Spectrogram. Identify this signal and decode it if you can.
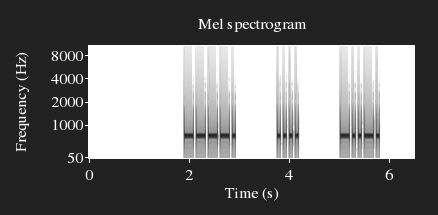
Morse code, heard as a keyed tone, about 20 wpm, 700 Hz. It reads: 9 H /
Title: 218 Lesson 35e - Number 0 - Three Characters 20wpm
